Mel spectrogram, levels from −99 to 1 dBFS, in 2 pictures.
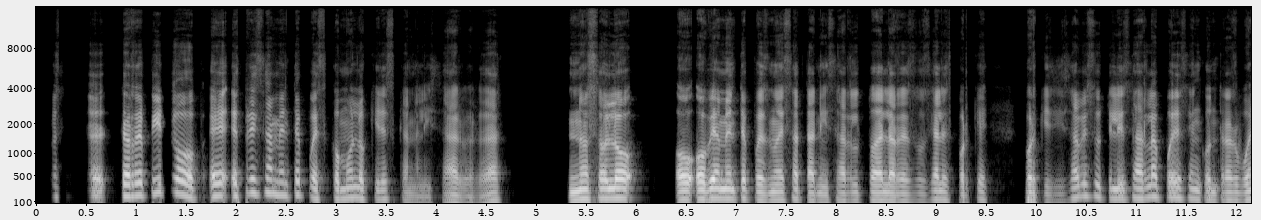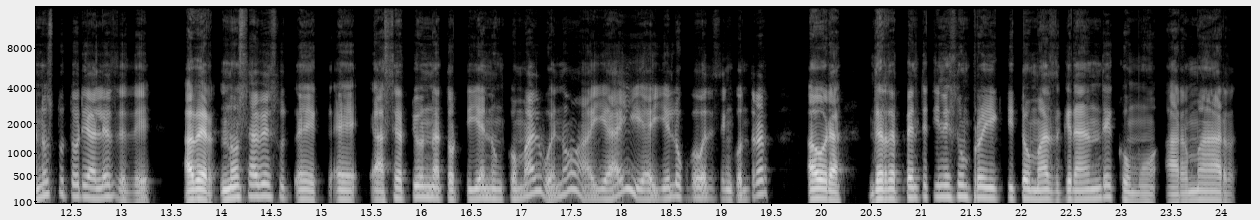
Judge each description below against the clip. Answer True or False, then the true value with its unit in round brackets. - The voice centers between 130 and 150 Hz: True (135 Hz)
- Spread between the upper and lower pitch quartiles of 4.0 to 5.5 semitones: True (5.0 semitones)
